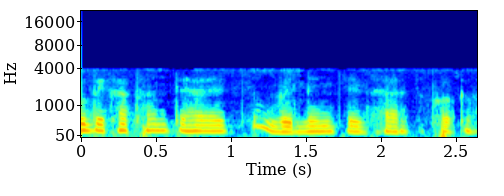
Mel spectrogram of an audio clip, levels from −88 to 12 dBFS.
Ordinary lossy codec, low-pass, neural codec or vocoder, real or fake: AAC, 16 kbps; 7.2 kHz; codec, 16 kHz, 4.8 kbps, FACodec; fake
